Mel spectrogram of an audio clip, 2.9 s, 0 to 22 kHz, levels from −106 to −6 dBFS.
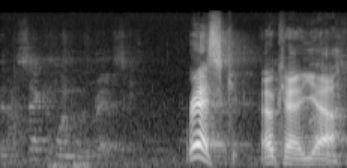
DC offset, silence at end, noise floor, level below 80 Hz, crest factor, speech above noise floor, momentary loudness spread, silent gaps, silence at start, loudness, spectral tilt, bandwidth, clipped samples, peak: under 0.1%; 0.05 s; -64 dBFS; -64 dBFS; 24 dB; 40 dB; 14 LU; none; 0.25 s; -23 LUFS; -1 dB/octave; 16 kHz; under 0.1%; -4 dBFS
